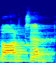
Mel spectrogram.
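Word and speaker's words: torture: डिड एनी माई मैन टॉर्चर यू, टॉर्चर TUR को चर पढ़ा जाता है, फ्यूचर, नेचर है ना, मॉइस्चर, तो डिड एनी ऑफ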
